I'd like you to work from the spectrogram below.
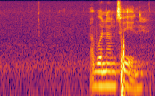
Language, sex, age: South Ndebele, male, 22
